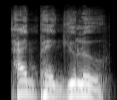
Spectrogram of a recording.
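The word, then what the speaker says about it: dag-pa'i-lus: text dag pahulas pronounced tag peeulu pure or shining illusory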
